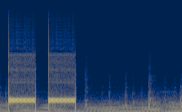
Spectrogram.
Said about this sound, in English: Phone is a ringing. Where are we going? Who is it going to be?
